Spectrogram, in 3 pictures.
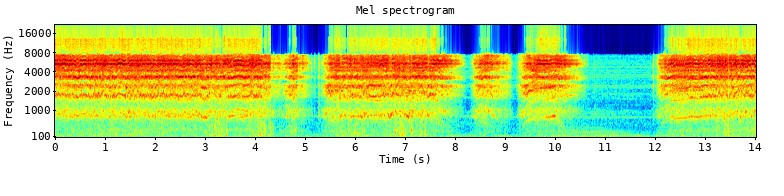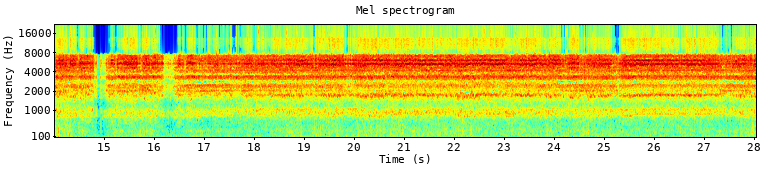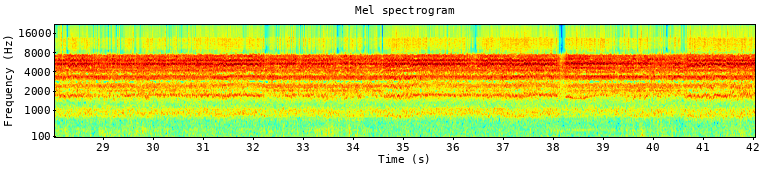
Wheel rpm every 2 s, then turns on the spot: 210, 210, 100, 180, 70, 30, 140, 150, 170, 230, 230, 230, 230, 230, 230, 230, 230, 220, 230, 220, 220.
10-12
